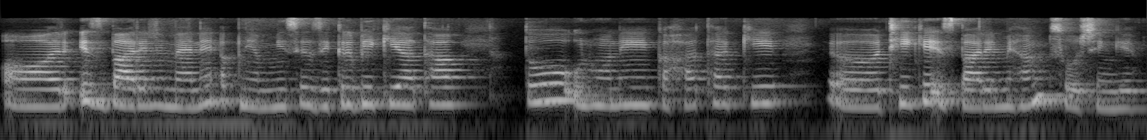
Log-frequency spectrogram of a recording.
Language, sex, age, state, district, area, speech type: Urdu, female, 18-30, Delhi, South Delhi, urban, spontaneous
